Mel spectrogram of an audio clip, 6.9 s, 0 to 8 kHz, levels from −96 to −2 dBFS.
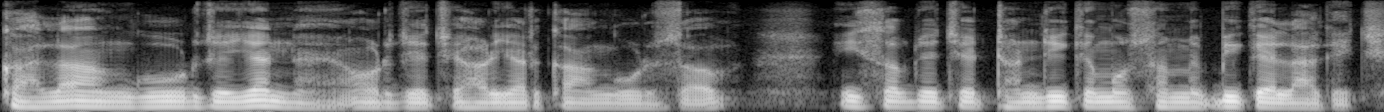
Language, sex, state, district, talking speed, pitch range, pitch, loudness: Maithili, male, Bihar, Saharsa, 200 wpm, 85-100 Hz, 95 Hz, -19 LUFS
